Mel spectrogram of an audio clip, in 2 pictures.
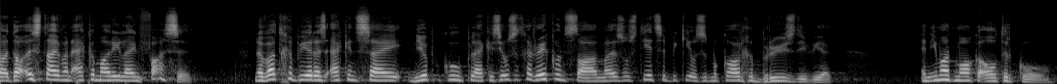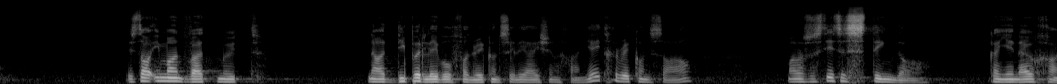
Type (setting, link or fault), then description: setting, large echoing room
